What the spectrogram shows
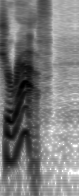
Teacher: In some dialects, the scratchy sound drifted forward in the mouth and became the f sound, which is why laugh rhymes with giraffe.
